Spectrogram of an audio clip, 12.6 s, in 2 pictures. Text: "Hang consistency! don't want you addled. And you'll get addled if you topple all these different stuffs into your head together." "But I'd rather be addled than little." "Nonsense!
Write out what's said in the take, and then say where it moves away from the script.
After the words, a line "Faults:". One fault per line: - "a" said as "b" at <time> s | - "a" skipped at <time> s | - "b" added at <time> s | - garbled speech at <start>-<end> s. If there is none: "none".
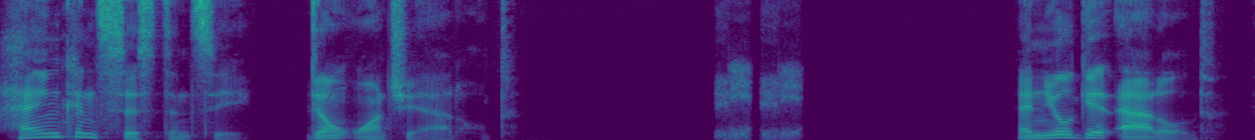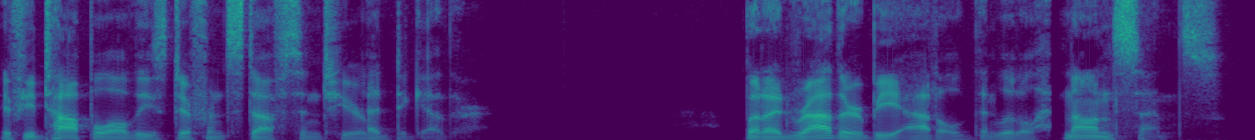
"Hang consistency! don't want you addled. And you'll get addled if you topple all these different stuffs into your head together." "But I'd rather be addled than little." "Nonsense!
Faults:
none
